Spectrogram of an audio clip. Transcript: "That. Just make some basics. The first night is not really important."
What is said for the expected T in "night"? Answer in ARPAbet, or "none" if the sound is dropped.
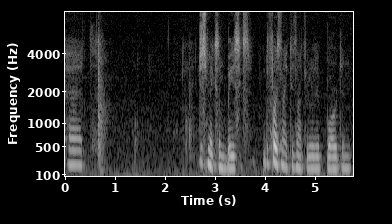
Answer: T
